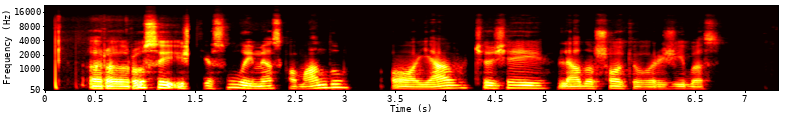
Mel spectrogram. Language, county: Lithuanian, Vilnius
